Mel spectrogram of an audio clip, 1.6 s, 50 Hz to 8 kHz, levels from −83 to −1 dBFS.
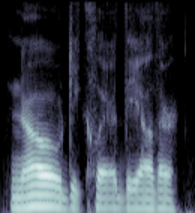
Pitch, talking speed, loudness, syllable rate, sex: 100 Hz, 145 wpm, -16 LUFS, 5.2 syllables/s, male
